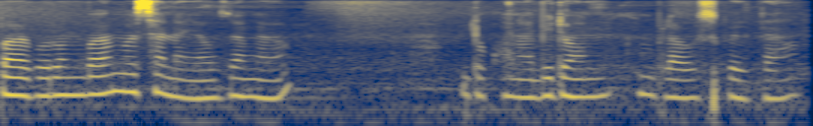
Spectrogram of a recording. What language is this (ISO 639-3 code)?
brx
